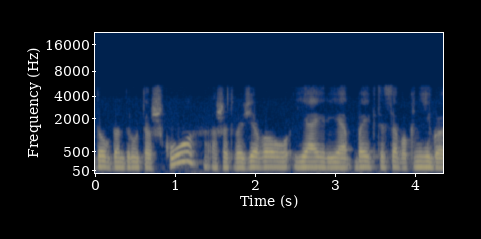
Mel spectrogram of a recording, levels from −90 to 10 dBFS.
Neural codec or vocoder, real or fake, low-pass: none; real; 5.4 kHz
